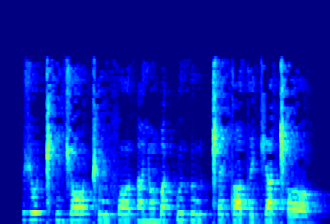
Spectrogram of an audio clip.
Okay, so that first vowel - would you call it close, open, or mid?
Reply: mid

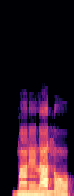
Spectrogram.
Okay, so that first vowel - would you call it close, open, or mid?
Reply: open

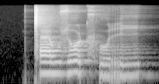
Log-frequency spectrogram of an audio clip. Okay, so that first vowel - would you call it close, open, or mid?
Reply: open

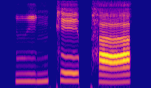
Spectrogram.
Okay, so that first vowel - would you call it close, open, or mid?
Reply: close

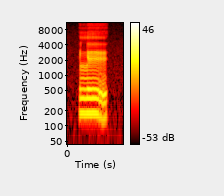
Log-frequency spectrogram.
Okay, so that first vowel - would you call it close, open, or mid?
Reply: mid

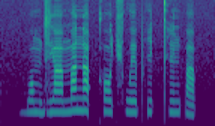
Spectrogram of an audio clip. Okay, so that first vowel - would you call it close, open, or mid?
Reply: mid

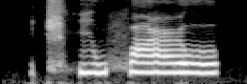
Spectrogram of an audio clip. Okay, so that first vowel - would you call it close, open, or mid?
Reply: close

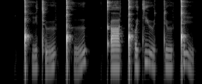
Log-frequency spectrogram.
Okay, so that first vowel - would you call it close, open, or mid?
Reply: close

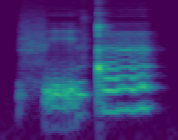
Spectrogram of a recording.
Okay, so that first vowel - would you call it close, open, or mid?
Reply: mid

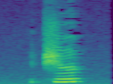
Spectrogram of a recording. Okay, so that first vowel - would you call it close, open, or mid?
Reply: mid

